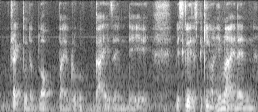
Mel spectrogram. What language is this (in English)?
English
